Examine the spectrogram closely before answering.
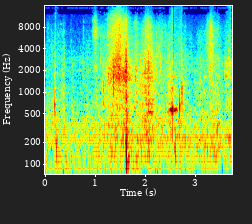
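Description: Paper rustles as pages are handled.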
